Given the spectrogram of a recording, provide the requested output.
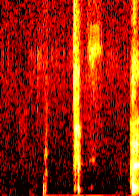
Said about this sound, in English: I'm so sorry. I keep coughing.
